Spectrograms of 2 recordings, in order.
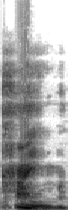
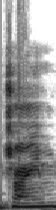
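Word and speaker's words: chyme: going to mix it up into something called Kime CH y m e some people say chime the real thing is pronounced K CH y m e and what's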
